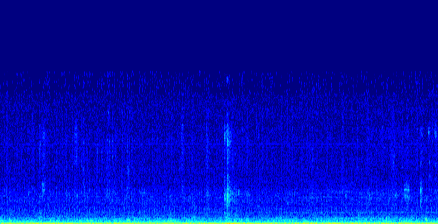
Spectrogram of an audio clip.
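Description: Passenger train carriage running, heard from inside the car as a steady low rumble of wheels on the rails, with one sharp clank about four and a half seconds in.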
